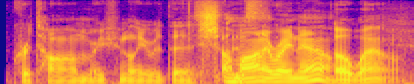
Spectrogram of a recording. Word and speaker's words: kratom: You're the only one I've heard say Kratom. It's a Thai word. People in Thailand call it Kratom.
